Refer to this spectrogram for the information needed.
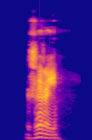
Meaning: nominative/accusative plural of жир (žir)
- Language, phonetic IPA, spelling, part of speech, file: Russian, [ʐɨˈrɨ], жиры, noun, Ru-жиры.ogg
